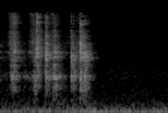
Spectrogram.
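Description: Fuel sloshing inside the tank of a vintage Sears single-mantle lantern as it is shaken, a quick series of swishes and light rattles that stops after about a second.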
